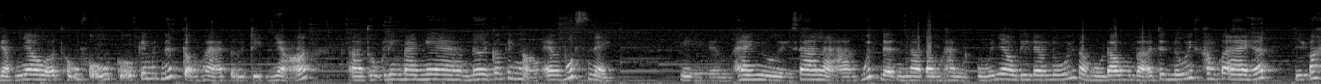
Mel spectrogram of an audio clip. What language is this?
Vietnamese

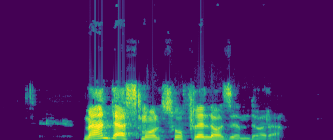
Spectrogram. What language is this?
Persian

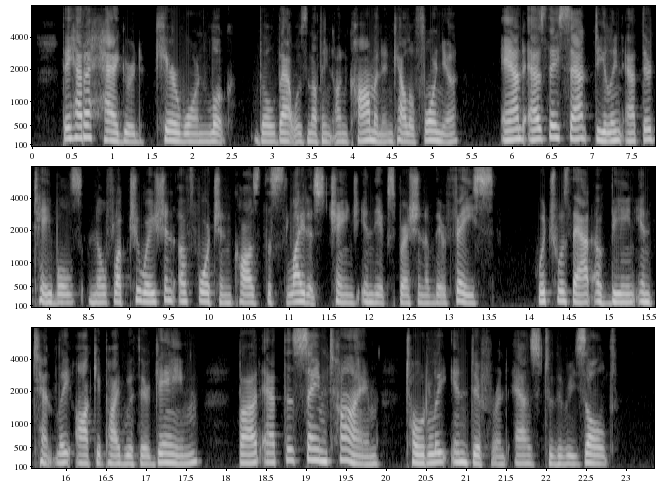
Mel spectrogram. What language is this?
English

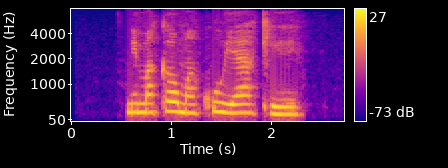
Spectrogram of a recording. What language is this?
Swahili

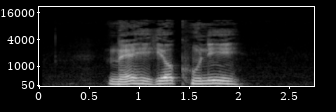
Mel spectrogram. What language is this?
Yaqui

